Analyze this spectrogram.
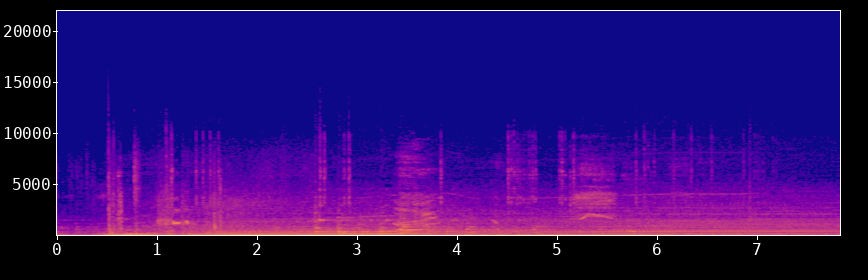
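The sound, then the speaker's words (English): A car engine roars loud after a brief start, holding a steady, droning rumble as the car speeds through a tunnel, with a hollow, enclosed sound. “Jay speeds under a tunnel.”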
